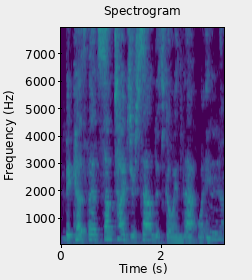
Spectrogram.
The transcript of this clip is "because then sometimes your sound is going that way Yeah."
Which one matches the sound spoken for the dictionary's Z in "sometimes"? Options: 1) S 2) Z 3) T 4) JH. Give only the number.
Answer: 2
